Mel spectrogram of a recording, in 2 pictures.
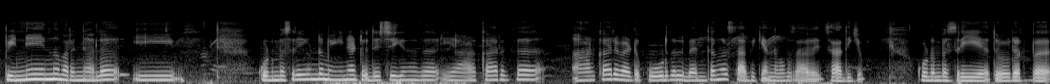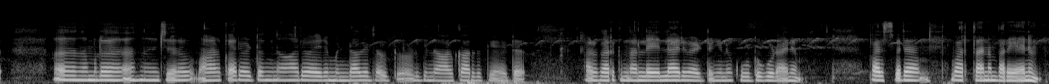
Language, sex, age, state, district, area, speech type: Malayalam, female, 45-60, Kerala, Idukki, rural, spontaneous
